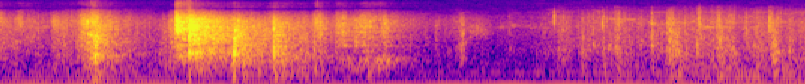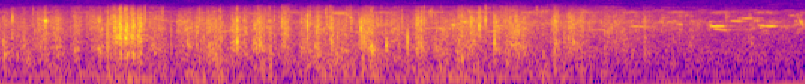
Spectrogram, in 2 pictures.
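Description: Horse hooves moving through dry brush and scrub, a continuous run of crunching, rustling steps. A louder burst of noise comes about a second in.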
